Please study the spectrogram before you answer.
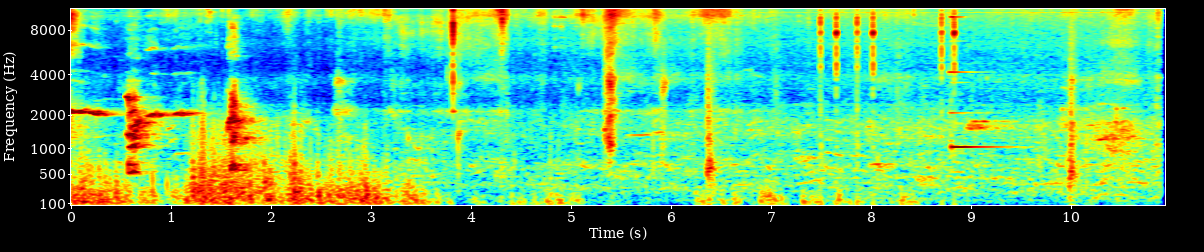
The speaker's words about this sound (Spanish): Se asustó ese perro.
